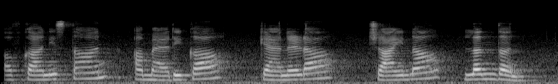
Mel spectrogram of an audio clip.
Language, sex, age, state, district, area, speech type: Hindi, female, 30-45, Rajasthan, Jaipur, urban, spontaneous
